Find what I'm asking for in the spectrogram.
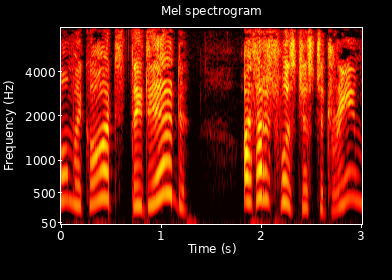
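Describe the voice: In a put-on character voice with an Irish accent, the speaker talks at a moderate pace, squeaky and shaky at an extremely high pitch.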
